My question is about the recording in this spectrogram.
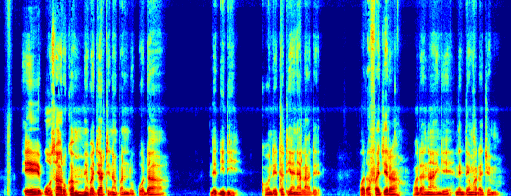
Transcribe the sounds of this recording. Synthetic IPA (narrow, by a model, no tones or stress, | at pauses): ʔɛɓɔsaɾukamːɛbad͡ʒaɾtinabandukɔda | ndɛɗiɗi | kʰɔndɛtatihaɲala̰dɛ | wa̰ɗa̰fad͡ʒiɾa | waɗanaŋɡɛndɛndɛnwaɗad͡ʒɛmːa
